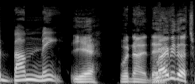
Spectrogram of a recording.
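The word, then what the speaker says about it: bánh mì: But it's not a barn me. It's a bunme.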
